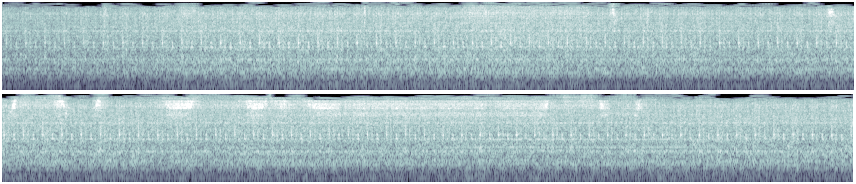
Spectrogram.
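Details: Hyundai with a rough cold idle: low, lumpy running with an uneven pulse of about three beats a second. A fuel pressure regulator diaphragm leak was checked and no fuel was found at the vacuum hose; cause not confirmed.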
